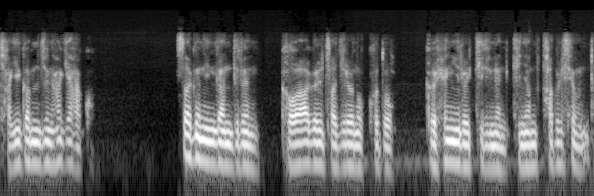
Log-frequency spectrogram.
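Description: Moderate-paced speech from a man, medium in pitch with fairly even intonation. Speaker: literature professor. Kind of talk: book review discussion, reading aloud. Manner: subdued, somber.

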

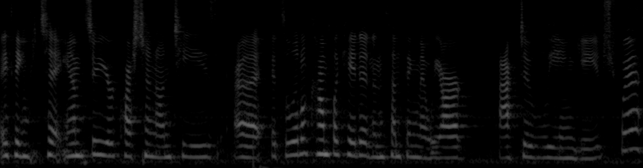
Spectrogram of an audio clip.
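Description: The delivery is very fast. Pitch varies in an ordinary way. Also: woman. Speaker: city immigrant affairs commissioner. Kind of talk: testimony. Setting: council hearing room. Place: meeting room. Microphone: podium.

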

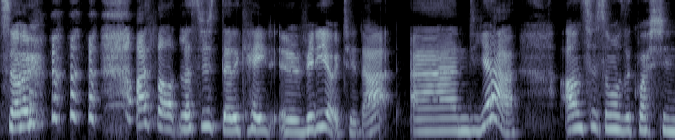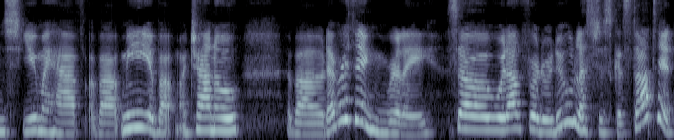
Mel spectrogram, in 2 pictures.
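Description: A woman with a bright, sharp tone and a fairly high pitch speaks at a fairly slow pace, her intonation lively. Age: 20s. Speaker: English teacher student and language learner. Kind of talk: casual talk to camera. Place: home room. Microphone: camera far.

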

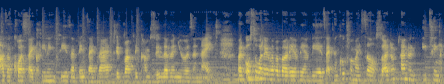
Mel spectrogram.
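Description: Clear music plays behind a woman with a fairly low pitch and ordinary pitch variation. She talks at a fairly quick pace with hardly any pauses. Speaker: travel vlogger. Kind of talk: casual vlog chat. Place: home room. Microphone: phone near.

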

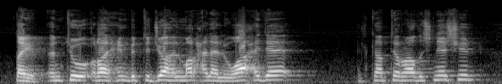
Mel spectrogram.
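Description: A man speaks at a high pitch with an Iraqi accent. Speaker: sports TV presenter; TV presenter. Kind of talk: TV sports talk show. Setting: studio. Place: studio. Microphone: lapel.

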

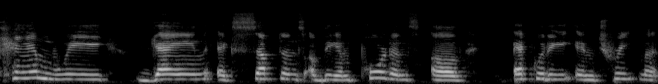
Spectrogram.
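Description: A woman talks over a quiet background. Her intonation stays fairly even. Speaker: professor. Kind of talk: panel discussion. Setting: online webinar, video call. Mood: earnest, serious. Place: home room. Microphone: video call.

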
